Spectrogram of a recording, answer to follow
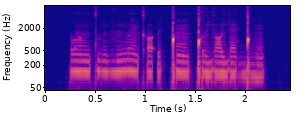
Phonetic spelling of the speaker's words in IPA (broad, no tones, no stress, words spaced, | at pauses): lɔ̃ŋtʷæŋ ɦə̃ŋlæ̃kʼɒʔə ǃæ̃ǃʊ jɒjæɡ͡ǃɛ̃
